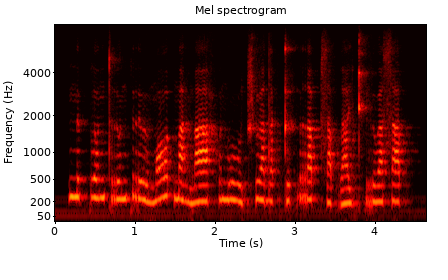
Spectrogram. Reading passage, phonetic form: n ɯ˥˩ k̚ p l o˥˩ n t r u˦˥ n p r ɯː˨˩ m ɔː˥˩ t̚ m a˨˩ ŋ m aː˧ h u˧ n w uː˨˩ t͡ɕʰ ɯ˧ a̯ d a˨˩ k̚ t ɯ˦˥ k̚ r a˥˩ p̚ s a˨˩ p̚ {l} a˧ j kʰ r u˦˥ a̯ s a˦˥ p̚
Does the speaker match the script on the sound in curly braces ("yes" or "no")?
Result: yes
